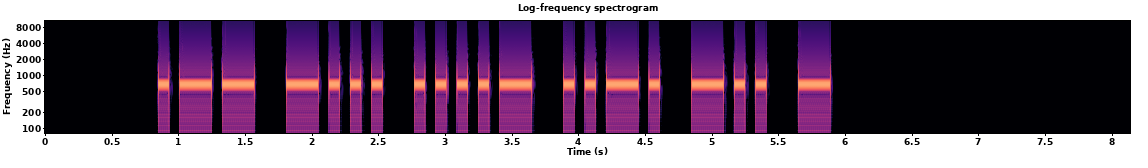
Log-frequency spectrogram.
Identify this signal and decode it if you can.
Morse code, heard as a keyed tone, about 15 wpm, 700 Hz. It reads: WB4FDT
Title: Call Signs Repeated 2x - 15wpm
